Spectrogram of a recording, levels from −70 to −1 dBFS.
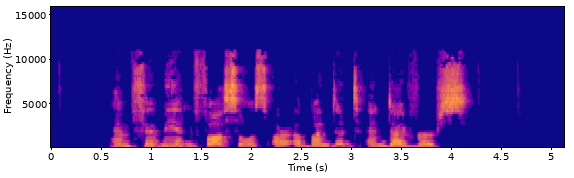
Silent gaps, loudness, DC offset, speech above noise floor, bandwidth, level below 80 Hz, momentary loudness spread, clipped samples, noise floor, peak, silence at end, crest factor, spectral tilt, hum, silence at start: none; -20 LUFS; under 0.1%; 48 dB; 11.5 kHz; -74 dBFS; 11 LU; under 0.1%; -69 dBFS; 0 dBFS; 0.95 s; 22 dB; -1 dB/octave; none; 0.6 s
